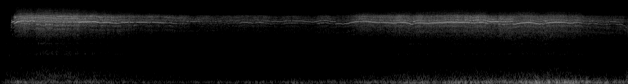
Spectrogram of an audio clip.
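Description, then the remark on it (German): A person makes a long, steady sibilant hiss, like a drawn-out "sss," close to the mic. It dips briefly in the middle, then swells again, with no talking. “Und wenn ich jetzt mal zische, dann seht ihr, wie das ganze Modul wirkt.”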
